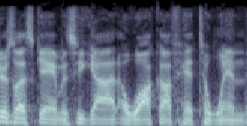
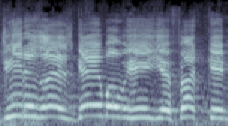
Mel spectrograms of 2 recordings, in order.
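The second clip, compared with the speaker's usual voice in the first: New York heckler; 13 semitones higher, slower than usual. Pretend. Stadium fan yelling back.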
